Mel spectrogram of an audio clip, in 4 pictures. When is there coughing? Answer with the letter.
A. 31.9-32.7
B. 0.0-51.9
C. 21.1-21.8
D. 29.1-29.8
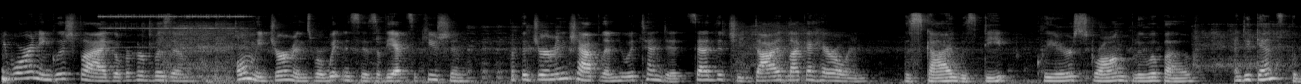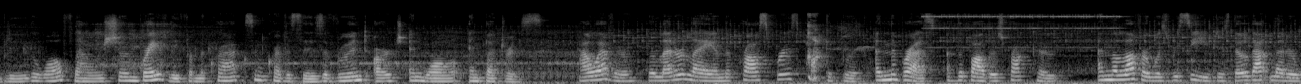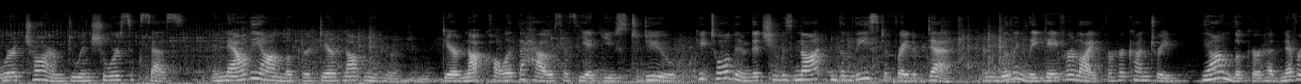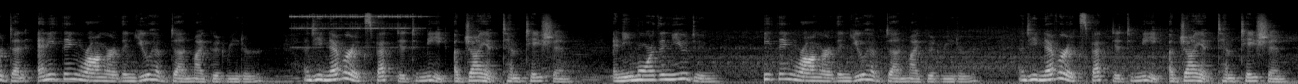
C.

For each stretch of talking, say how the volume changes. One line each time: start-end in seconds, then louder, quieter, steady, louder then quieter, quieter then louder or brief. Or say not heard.
0.0-51.9 steady.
